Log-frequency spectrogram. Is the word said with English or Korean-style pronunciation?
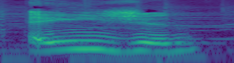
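English. It is said with English pronunciation. The speaker calls it right.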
